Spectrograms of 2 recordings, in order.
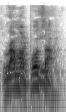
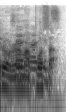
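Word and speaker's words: Ramaphosa: Actually, PH is pronounced with this. Ramaposa. Sir Ramaposa.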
